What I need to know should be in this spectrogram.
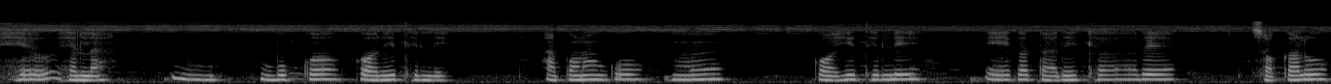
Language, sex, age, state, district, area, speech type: Odia, female, 45-60, Odisha, Koraput, urban, spontaneous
